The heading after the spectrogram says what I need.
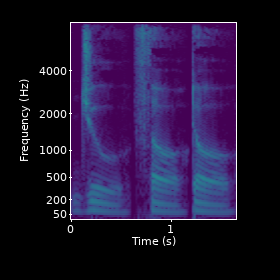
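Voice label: "juthoto", concatenated syllables; Affixing experiment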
